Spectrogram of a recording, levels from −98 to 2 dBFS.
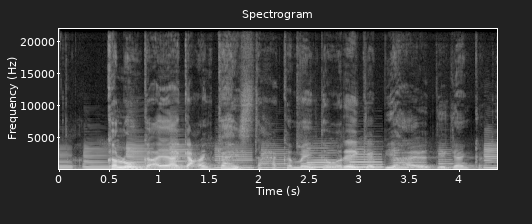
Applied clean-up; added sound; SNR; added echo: none; Wind instrument, woodwind instrument; 7 dB; none.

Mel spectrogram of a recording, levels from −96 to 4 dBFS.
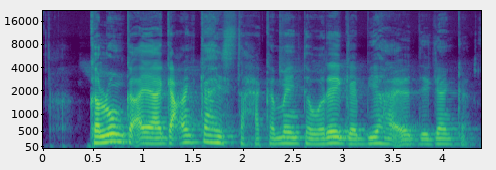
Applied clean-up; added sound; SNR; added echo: none; none; none; none.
